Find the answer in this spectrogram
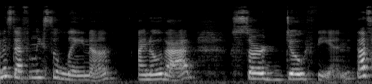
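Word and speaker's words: Celaena: assassin named Selena sardian sardian so scared to pronounce names in this video her name is definitely Selena I know that sardian that's how I always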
